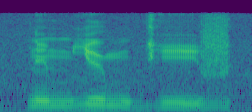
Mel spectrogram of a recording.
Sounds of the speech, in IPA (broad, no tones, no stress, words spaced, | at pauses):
ɾĩmʎɨm ɡʱiv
